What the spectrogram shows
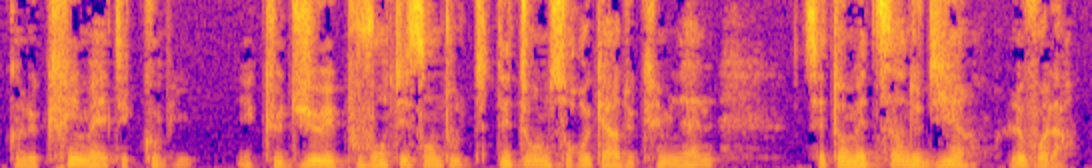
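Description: A woman reading the part of a stern, relentless male doctor, solemn and accusing in a measured way. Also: lowish voice, steady tone, dark tone, slightly rough.

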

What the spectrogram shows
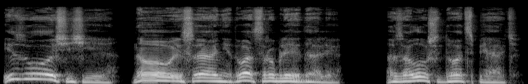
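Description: A blustering, hot-tempered peasant robber from an audiobook, as a male reader puts him on, his gravelly voice lurching up and down as he protests. the timbre stays husky and dark even when he shouts back. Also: a little high, unhurried, full character voice. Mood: confessing. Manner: blustering, indignant.

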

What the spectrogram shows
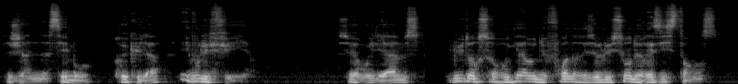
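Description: A man narrating a novel as an audiobook, reading in a measured, dramatic way. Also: lowish voice, mellow, slightly rough.

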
